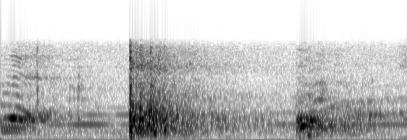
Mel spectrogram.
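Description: A single gunshot from a revolver aimed at a can target, one sharp crack about two-thirds of a second in with a short ringing tail.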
